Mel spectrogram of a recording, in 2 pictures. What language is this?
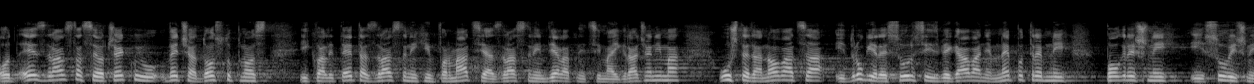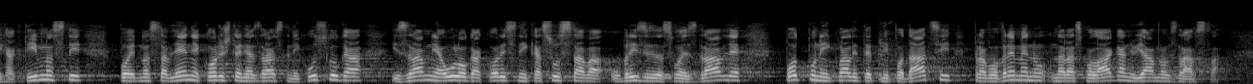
Croatian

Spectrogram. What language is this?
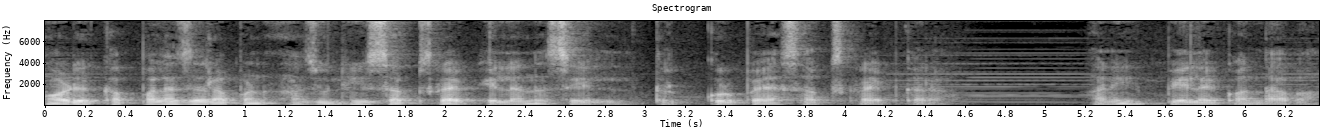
Marathi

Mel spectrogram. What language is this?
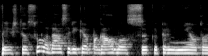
Lithuanian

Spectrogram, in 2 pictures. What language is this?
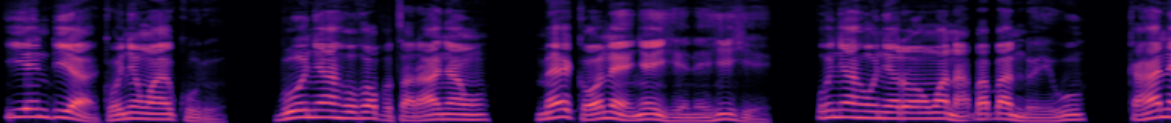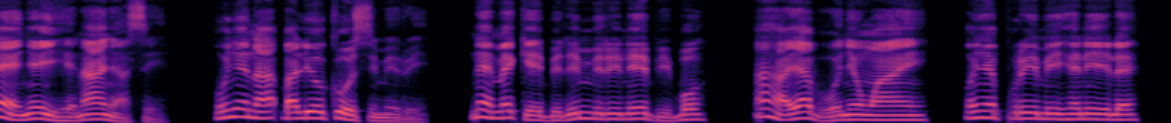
Igbo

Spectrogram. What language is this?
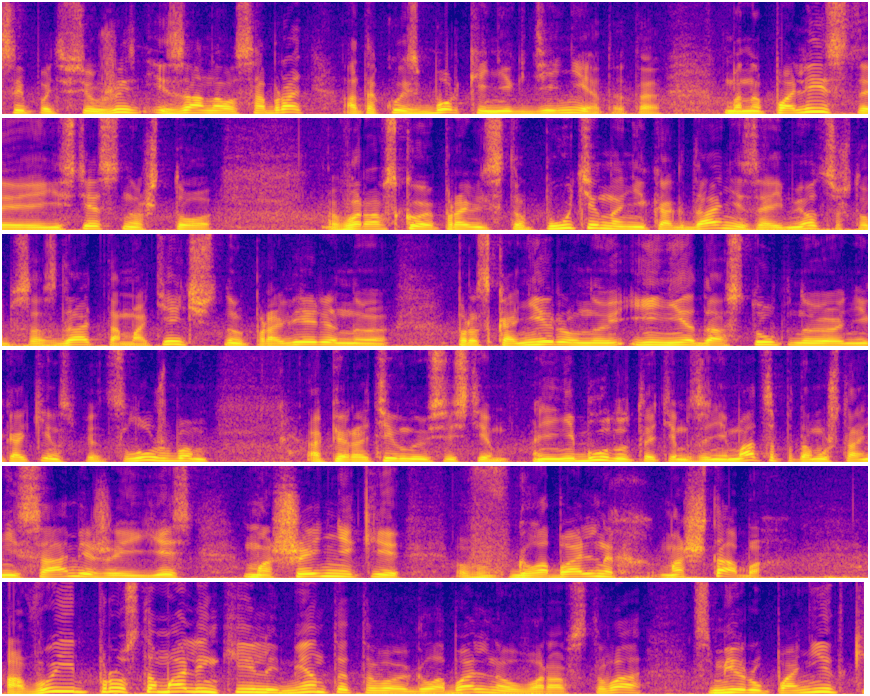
Russian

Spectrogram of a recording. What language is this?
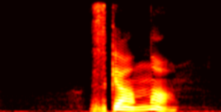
Swedish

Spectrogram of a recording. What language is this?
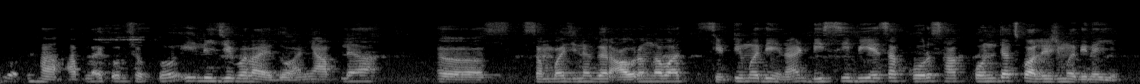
Marathi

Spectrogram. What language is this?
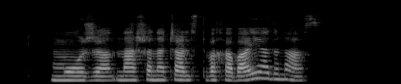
Belarusian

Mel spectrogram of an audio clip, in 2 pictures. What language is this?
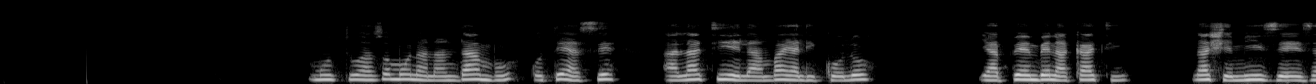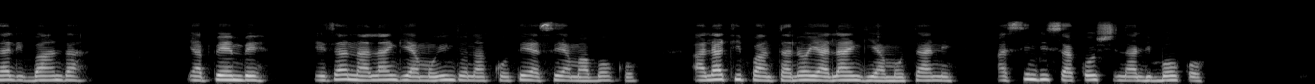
Lingala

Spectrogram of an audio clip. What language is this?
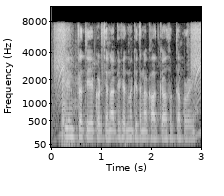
Bhojpuri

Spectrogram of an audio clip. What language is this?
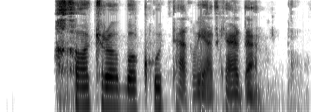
Persian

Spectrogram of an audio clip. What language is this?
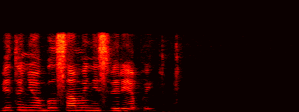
Russian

